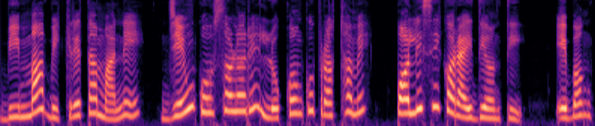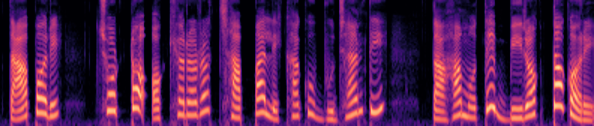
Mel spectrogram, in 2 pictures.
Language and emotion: Odia, disgusted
